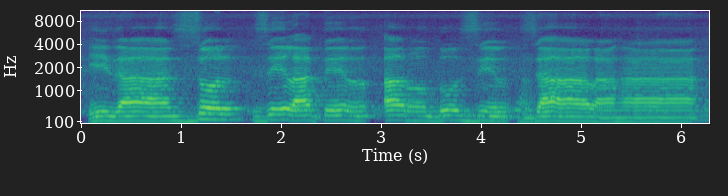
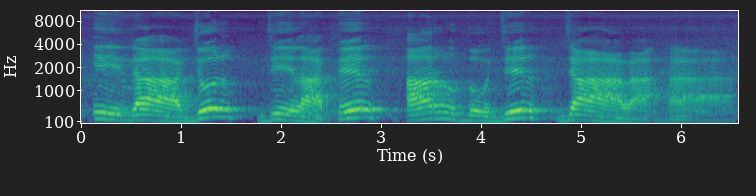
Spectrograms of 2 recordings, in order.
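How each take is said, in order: First: The key consonants are pronounced as a z sound. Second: The key consonants are pronounced as a j sound. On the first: The verse speaks of the earth being shaken. The speaker calls it right. "Jelas ya?" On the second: The meaning of shaking is lost. The speaker calls it wrong. "Jadi tidak dibaca"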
